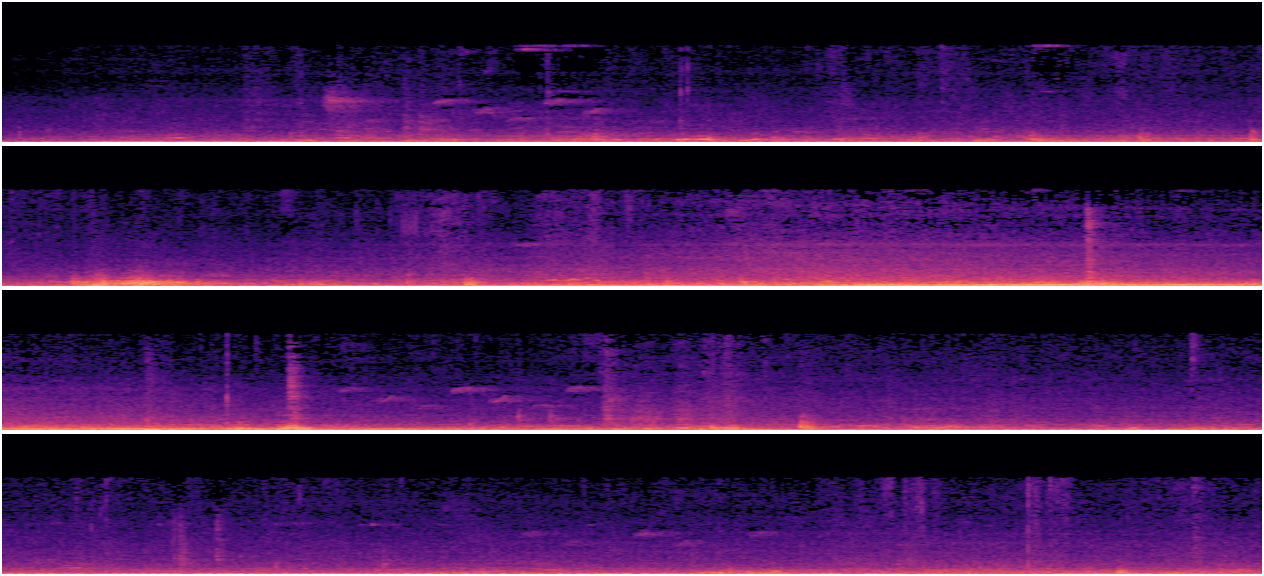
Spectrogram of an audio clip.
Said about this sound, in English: See, now this is more my speed. This is more, you can hear some birds, you can hear some people kind of chit-chatting, but nothing crazy. Yeah, that is really nice. It gives you the kind of, sidewalk cafe in Paris kind of feel.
